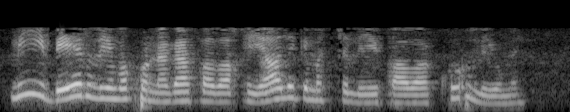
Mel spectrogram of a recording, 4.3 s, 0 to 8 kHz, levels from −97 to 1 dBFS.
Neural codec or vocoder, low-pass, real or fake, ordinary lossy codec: none; 7.2 kHz; real; AAC, 16 kbps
